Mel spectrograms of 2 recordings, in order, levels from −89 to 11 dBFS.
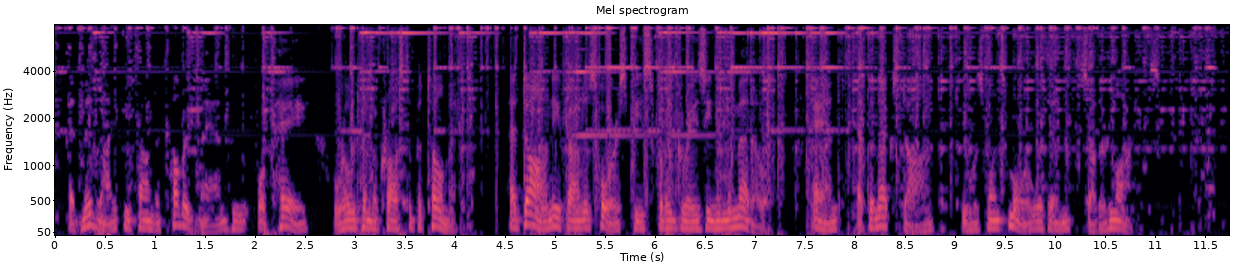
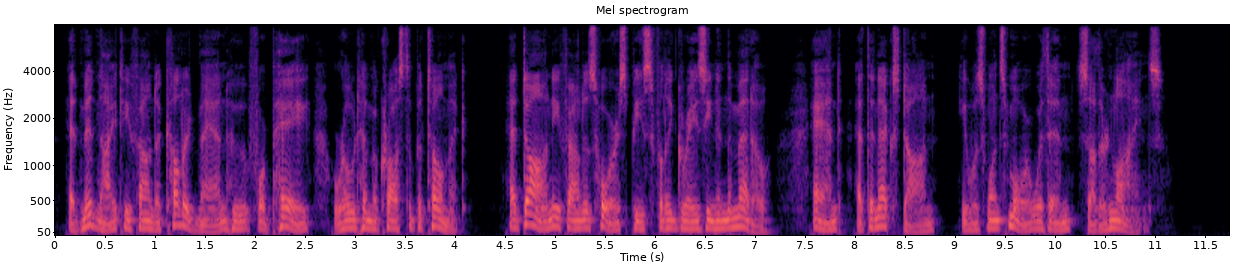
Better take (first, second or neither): second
